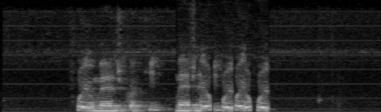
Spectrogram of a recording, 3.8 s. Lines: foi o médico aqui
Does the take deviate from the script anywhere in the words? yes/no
yes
